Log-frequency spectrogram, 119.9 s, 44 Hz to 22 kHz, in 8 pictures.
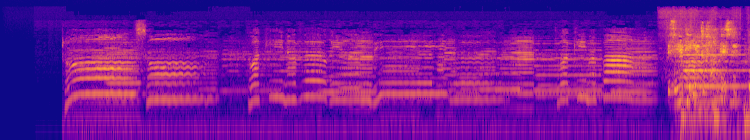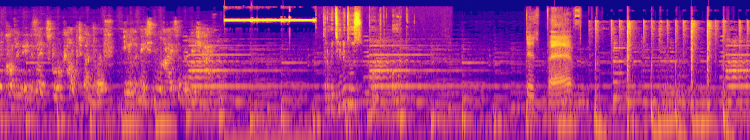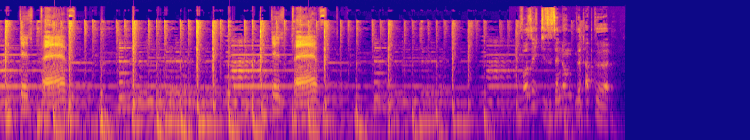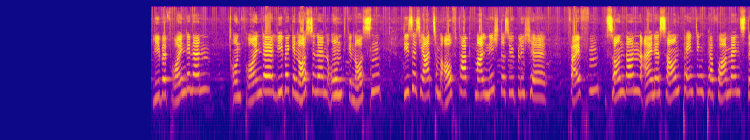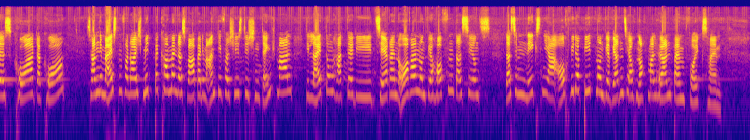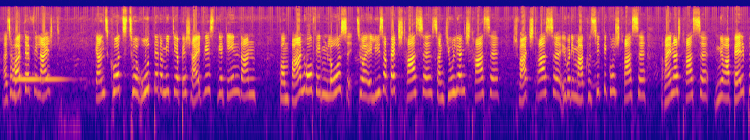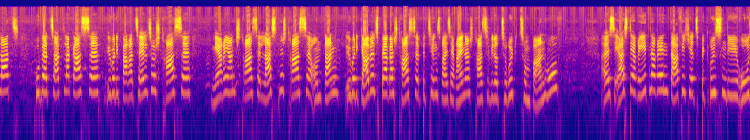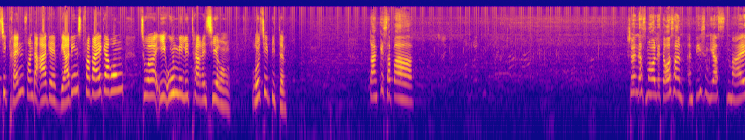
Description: Beiträge von der 1. Mai Demo 2013
Anmerkung der Redaktion: Der Redebeitrag des Infoladen Salzburg ist nicht in der Liste und in der Datei, weil sie uns gebeten haben, das Aufnahmegerät während dessen auszuschalten.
